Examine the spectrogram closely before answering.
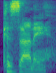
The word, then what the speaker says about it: Khazanie: desire to help others do I pronounce that right uh it's kazani for me better known as for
